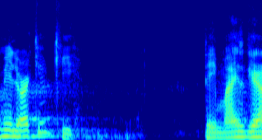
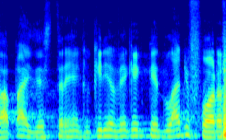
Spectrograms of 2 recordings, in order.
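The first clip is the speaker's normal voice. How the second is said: fast, louder folksy grumble; Adam's mock complaint; 2 semitones higher, 8 dB louder, faster than usual. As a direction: rush out Adam's restless wish.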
